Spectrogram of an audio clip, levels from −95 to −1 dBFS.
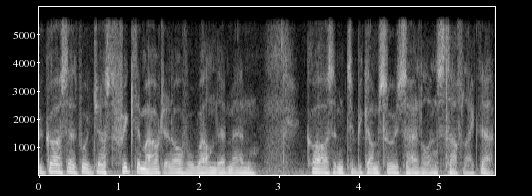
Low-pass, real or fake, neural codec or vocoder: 5.4 kHz; real; none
